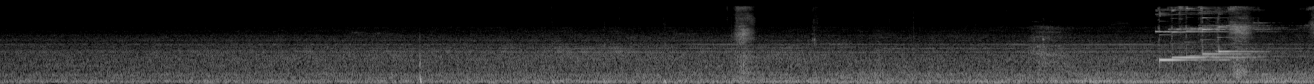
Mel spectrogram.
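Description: Steady background hum with no speech, broken by a single click and a brief rush of noise. Just before the end comes a quick chime of a few stepped, rising tones.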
